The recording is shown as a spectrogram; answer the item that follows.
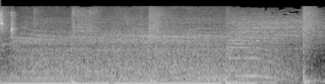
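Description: Steady rush of air from a balloon pump blowing up a latex balloon, fading out over the last half second, with background music underneath.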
